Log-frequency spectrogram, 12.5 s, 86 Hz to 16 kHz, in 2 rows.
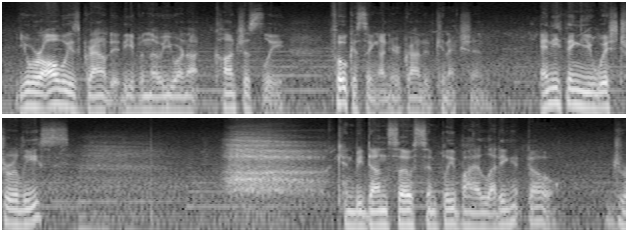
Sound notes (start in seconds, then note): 8.4 exhales; 8.4 inhales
